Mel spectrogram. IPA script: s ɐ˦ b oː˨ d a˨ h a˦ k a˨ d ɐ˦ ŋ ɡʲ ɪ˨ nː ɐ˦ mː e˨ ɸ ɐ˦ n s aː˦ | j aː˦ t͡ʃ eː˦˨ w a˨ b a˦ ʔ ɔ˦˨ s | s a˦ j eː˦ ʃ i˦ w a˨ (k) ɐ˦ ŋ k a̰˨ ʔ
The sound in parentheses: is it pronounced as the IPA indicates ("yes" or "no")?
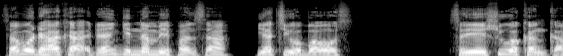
yes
